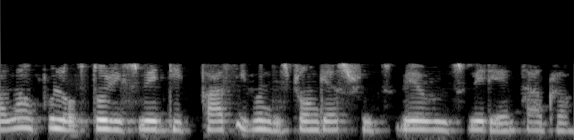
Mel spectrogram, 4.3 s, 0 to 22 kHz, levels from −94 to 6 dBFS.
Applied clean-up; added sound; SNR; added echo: none; none; none; none.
